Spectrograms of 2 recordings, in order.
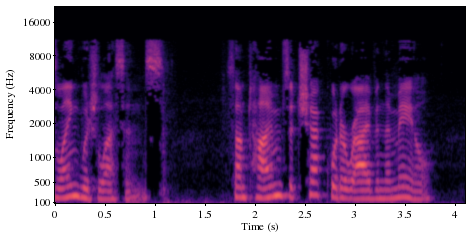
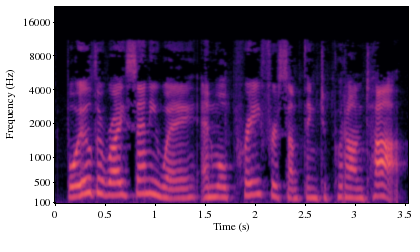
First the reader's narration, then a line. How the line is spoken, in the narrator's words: said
